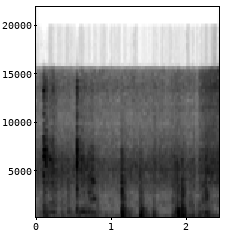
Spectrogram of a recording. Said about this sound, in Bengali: এবার এর মধ্যে আমি দিয়ে দেবো ডিমের ভুজিয়াটা দিয়েও একটু কষে নিচ্ছি।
